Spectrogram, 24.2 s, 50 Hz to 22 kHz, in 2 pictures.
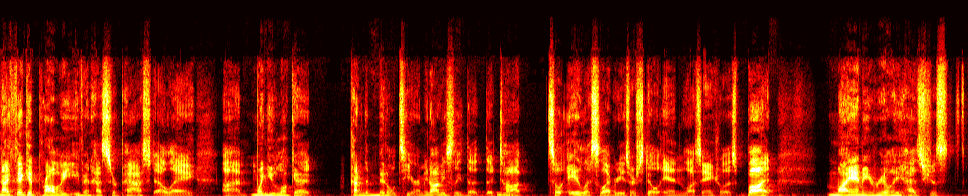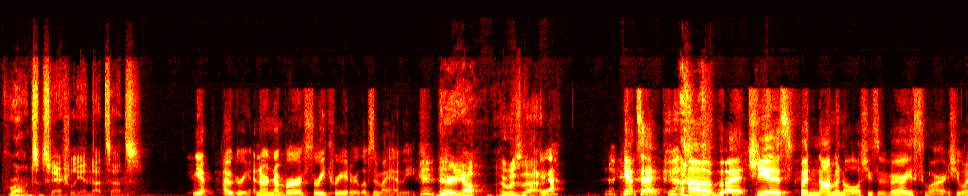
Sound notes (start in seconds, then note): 17.2 laughs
